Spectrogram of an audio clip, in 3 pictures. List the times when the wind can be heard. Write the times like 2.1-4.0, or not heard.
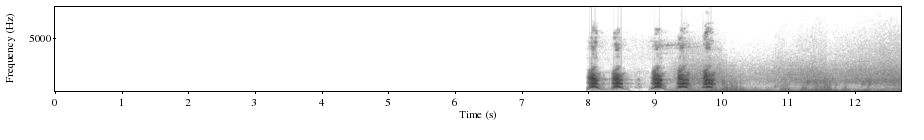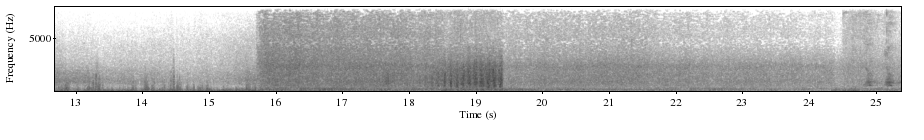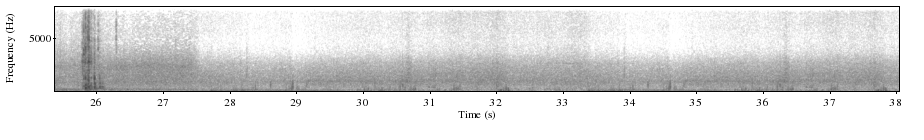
9.2-38.0.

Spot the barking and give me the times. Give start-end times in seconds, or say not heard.
8.0-9.9, 24.5-26.1.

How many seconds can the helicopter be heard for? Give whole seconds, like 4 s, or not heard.
2 s.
